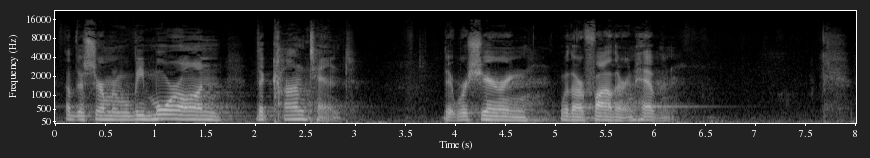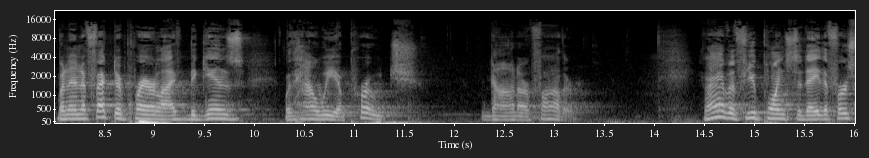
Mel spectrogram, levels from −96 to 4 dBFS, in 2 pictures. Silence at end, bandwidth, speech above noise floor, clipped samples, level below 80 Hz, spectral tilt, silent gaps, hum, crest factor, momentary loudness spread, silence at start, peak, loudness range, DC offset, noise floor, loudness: 0 s; 13.5 kHz; 37 dB; under 0.1%; -36 dBFS; -5 dB/octave; none; none; 26 dB; 15 LU; 0.1 s; -2 dBFS; 8 LU; under 0.1%; -64 dBFS; -29 LUFS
